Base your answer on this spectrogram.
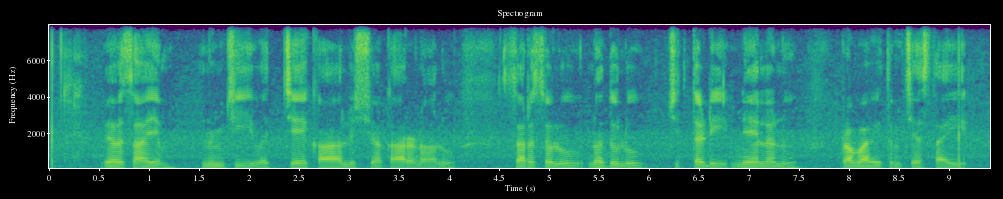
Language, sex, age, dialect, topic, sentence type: Telugu, male, 25-30, Southern, agriculture, statement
